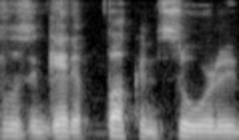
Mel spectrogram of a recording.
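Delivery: put-on annoyed, unhappy voice. Retelling Jeffrey's order to sort it out: imitating Jeffrey. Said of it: "and then he's like".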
